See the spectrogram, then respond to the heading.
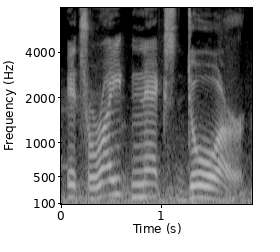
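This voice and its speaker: An actor playing a whiny, wisecracking best-friend sidekick in a video game, melodramatic and always complaining. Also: male voice, high-pitched, sing-song, extremely slow, crowd noise, full character voice. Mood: exasperated.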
